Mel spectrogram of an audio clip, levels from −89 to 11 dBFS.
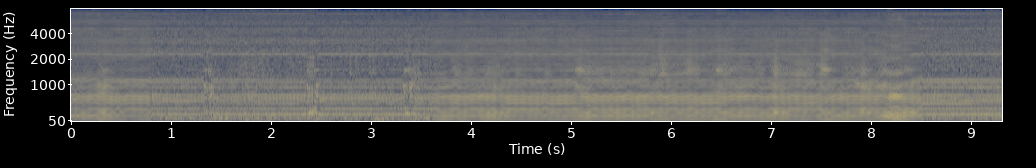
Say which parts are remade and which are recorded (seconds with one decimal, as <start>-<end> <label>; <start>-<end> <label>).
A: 0.0-0.8 remade; 0.8-3.6 recorded; 3.6-8.5 remade; 8.5-9.3 recorded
